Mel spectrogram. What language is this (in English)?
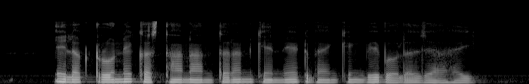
Magahi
